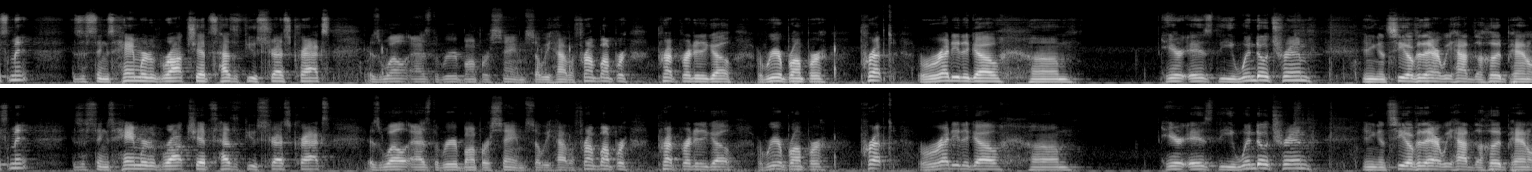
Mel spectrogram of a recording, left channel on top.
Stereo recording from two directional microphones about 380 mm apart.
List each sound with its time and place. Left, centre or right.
0.1 s speech: centre
1.1 s speech: left
1.4 s speech: centre
5.3 s a man's voice: left
11.6 s speech: centre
